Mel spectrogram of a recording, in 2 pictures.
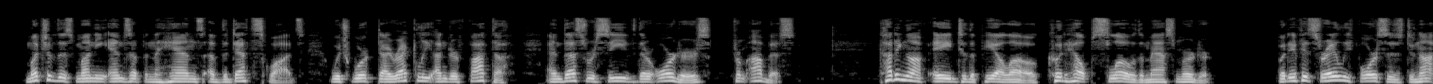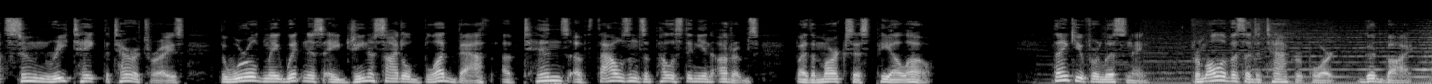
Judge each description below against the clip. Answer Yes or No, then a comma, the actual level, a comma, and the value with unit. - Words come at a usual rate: Yes, average, 160 wpm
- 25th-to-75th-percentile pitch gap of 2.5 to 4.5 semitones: No, average, 5.0 semitones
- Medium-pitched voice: No, low, 130 Hz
